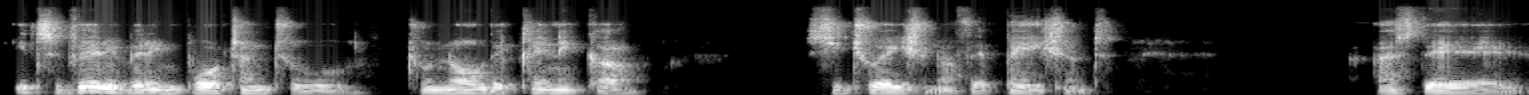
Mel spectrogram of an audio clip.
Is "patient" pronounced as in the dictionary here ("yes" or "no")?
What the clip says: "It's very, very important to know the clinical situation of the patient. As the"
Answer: yes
